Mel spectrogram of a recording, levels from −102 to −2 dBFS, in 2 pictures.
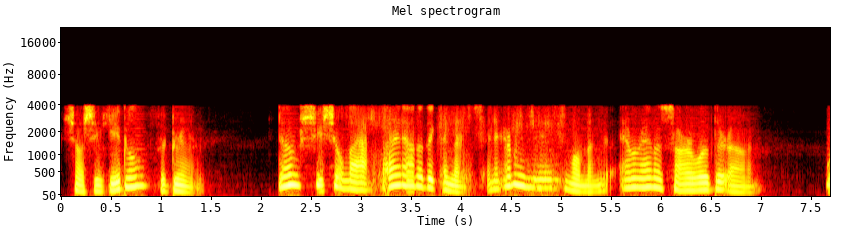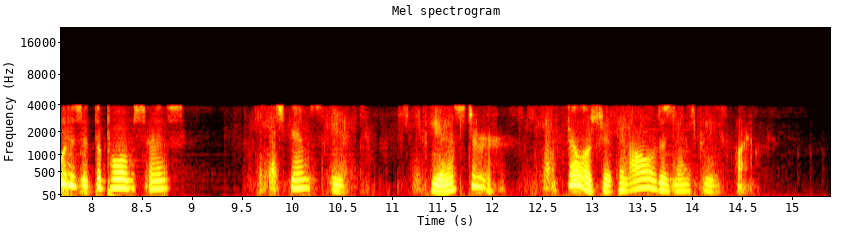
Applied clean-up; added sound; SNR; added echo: neural separator model SepFormer WHAMR!.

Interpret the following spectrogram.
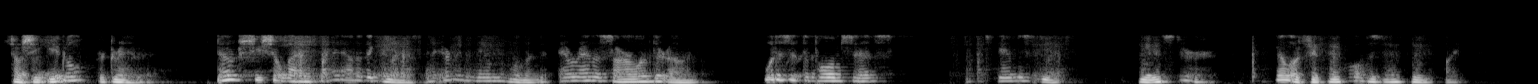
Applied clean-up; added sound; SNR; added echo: neural mask model DeepFilterNet 3.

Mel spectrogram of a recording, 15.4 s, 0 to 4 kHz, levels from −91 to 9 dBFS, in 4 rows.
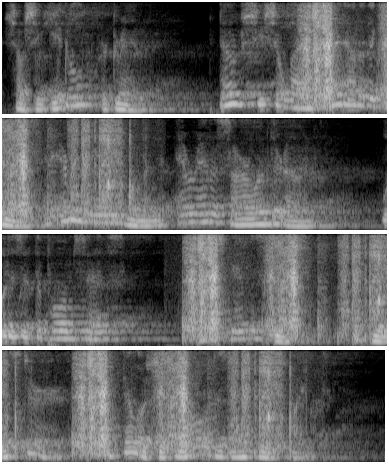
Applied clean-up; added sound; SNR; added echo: none; Writing; -4 dB; reverberation time 2.2 s.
